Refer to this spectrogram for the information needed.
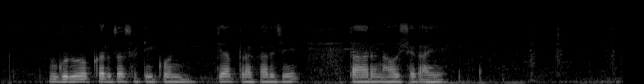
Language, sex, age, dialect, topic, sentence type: Marathi, male, 18-24, Standard Marathi, banking, question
